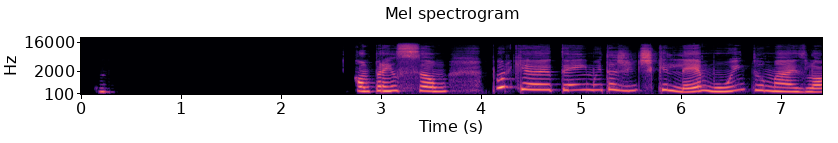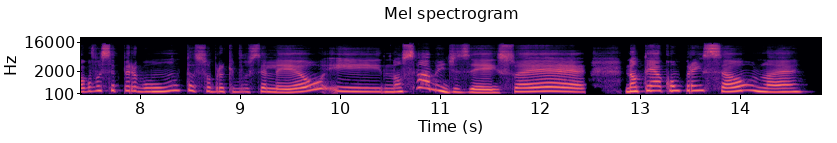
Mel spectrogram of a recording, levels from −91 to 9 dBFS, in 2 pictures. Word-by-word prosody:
Hum. 255 -2 -8 2.4
Compreensão. 300 -1 +3 0.4
Porque 290 +8 +4 0.4
tem 375 +1 -2
muita 375 +1 -3
gente 335 +1 -2
que 385 - -1
lê 275 -2 +3
muito, 325 +6 0
mas 270 -4 +2
logo 250 +2 0
você 325 +3 -2
pergunta: 310 +2 -3
"Sobre 280 -4 -6
o - - -8
que 240 - -13
você 240 +2 -7
leu?" 245 - -1
e 265 - -4
não 240 +2 -2
sabem 475 - +1
dizer, 215 -3 -2
isso 205 +6 -5
é, 270 -1 +2 0.4
não 275 +3 +4
tem 325 +3 0
a 320 - 0
compreensão, 330 -1 0
não 265 -4 +1
é. 245 +1 -1
285 Hz, 120 wpm, -23 LUFS, 255-330 Hz, 2.4 s, Porque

